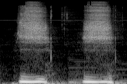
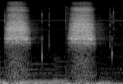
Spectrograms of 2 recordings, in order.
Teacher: 자, 유성음, 무성음 차이. 즈, 즈 목젖을 울려주면 유성음이고 목젖을 울리지 않으면 쉬, 쉬 무성음이 되겠습니다.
